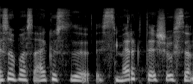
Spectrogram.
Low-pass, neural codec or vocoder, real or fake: 14.4 kHz; none; real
